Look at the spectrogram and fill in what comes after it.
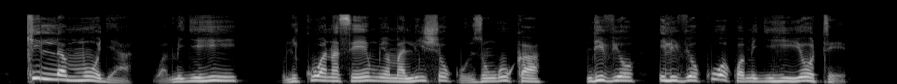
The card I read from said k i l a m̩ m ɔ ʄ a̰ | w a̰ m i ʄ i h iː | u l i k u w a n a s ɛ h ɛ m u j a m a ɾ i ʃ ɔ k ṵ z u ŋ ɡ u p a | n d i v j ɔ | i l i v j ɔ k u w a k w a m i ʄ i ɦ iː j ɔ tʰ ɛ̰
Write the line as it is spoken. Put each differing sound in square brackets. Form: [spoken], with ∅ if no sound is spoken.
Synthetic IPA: k i l a m̩ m ɔ ʄ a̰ | w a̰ m i ʄ i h iː | u l i k u w a n a s ɛ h ɛ m u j a m a [l] i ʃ ɔ k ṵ z u ŋ ɡ u [k] a | n d i v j ɔ | i l i v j ɔ k u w a k w a m i ʄ i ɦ iː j ɔ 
